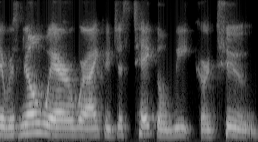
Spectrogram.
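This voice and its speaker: A woman speaks with a plain, everyday voice, fairly low in pitch. Her intonation is lively. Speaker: recovery podcast host. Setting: video call.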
